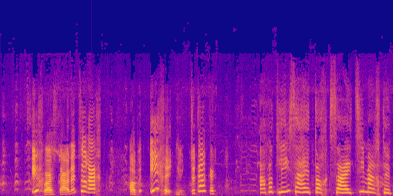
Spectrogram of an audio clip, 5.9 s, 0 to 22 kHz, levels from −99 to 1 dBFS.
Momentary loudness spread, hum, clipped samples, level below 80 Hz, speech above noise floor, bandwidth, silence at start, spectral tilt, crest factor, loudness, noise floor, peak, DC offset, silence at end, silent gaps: 10 LU; none; under 0.1%; -66 dBFS; 29 dB; 16.5 kHz; 0 s; 0.5 dB/octave; 18 dB; -16 LUFS; -46 dBFS; 0 dBFS; under 0.1%; 0.05 s; none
